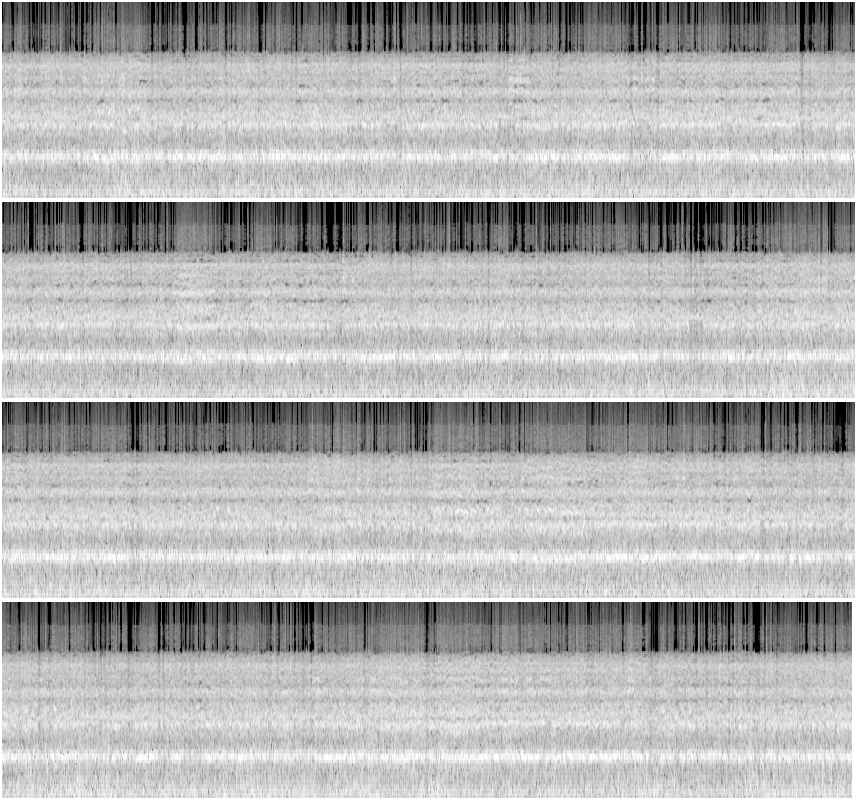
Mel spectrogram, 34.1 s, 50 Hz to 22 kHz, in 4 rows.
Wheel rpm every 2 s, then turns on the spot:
230, 230, 230, 230, 230, 230, 230, 230, 230, 230, 220, 220, 230, 230, 230, 230, 230.
none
